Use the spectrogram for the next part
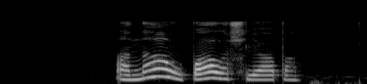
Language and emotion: Russian, neutral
